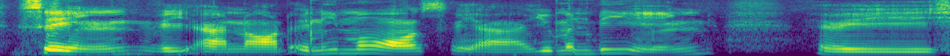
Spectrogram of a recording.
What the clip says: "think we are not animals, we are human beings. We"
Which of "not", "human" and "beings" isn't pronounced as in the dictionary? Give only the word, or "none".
beings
